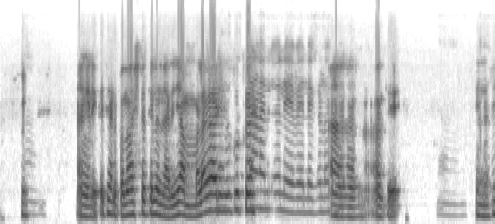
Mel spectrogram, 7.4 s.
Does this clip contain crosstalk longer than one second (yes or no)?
yes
